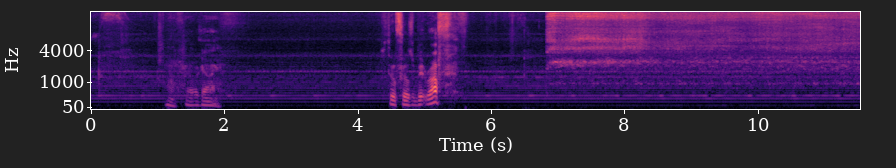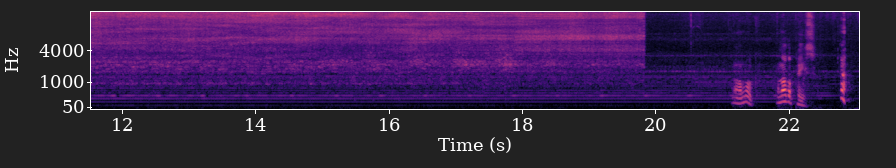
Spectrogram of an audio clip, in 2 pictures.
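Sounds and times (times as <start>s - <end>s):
sharpening machine humming: 6.3s - 19.9s
knife hissing on grinding wheel: 6.8s - 19.9s.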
